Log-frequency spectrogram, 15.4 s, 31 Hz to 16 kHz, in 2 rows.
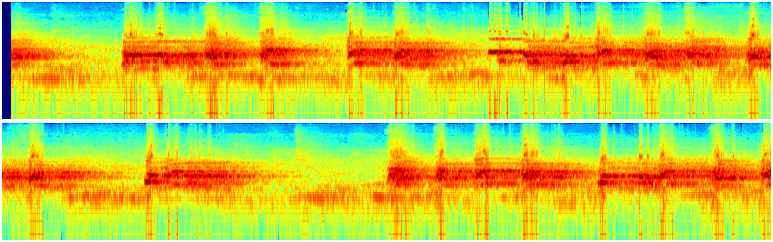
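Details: Several dogs bark together on 15 December 2017, a dense overlapping chorus of sharp, harsh barks in bursts of one to two seconds with brief quieter gaps, some barks pitched higher than others.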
